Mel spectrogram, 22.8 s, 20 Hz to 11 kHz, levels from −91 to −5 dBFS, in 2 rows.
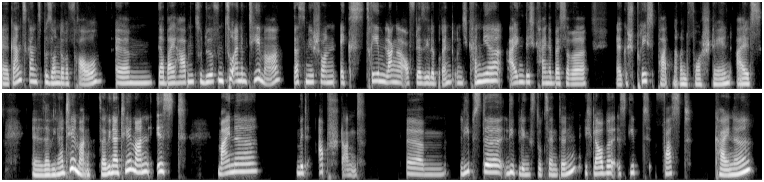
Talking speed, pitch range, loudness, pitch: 130 wpm, 175-235 Hz, -20 LUFS, 195 Hz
